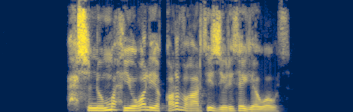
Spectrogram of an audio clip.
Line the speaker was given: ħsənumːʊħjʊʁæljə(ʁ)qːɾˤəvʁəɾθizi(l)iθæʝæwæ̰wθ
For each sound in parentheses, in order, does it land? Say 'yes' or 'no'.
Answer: no, no

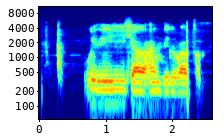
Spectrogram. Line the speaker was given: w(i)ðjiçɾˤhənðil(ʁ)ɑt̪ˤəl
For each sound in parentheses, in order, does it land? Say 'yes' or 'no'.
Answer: yes, no

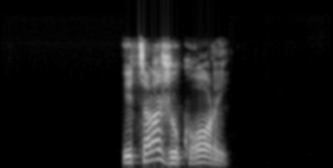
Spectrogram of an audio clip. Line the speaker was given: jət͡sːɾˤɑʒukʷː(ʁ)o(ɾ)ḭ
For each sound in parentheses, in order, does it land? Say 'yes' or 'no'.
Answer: yes, yes

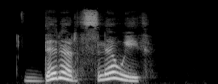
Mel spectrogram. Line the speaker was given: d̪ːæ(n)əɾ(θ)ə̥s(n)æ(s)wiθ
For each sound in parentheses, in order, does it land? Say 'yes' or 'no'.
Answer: yes, yes, yes, no

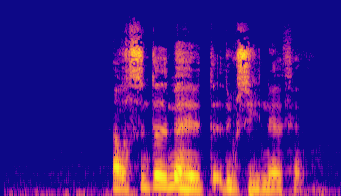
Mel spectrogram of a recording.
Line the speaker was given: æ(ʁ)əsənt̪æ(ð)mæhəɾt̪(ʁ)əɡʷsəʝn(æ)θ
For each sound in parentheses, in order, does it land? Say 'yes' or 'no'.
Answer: yes, yes, no, yes

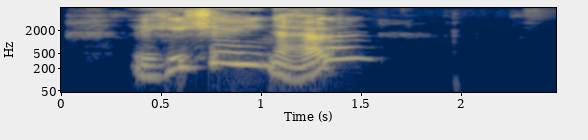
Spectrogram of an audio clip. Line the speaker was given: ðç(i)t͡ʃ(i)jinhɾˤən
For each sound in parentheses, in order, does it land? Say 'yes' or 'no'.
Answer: yes, no

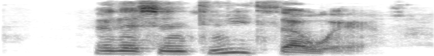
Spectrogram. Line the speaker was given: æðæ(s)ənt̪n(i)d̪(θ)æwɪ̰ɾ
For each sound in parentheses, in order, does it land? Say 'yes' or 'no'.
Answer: yes, yes, yes

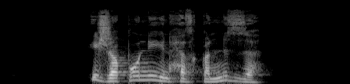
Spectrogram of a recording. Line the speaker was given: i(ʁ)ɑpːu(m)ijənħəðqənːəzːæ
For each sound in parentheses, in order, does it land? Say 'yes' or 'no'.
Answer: no, no

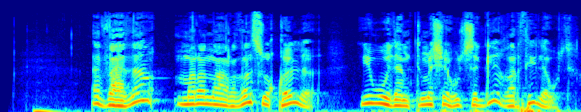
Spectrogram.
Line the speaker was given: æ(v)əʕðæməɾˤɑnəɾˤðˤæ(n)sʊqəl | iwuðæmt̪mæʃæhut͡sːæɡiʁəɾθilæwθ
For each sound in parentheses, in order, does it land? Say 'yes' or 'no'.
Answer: yes, yes

